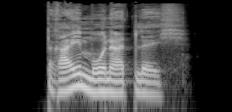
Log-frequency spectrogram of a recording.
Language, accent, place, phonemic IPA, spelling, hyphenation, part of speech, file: German, Germany, Berlin, /ˈdʁaɪ̯ˌmoːnatlɪç/, dreimonatlich, drei‧mo‧nat‧lich, adjective, De-dreimonatlich.ogg
- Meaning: three-monthly, quarterly, (once every three months)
